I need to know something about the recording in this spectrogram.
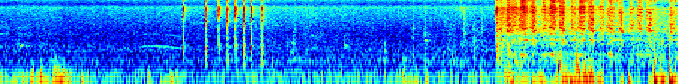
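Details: Honda Foreman ATV after carb cleaning to fix not staying running: a few light clicks, then the single fires and settles into a steady even idle; starts and runs cleanly.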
